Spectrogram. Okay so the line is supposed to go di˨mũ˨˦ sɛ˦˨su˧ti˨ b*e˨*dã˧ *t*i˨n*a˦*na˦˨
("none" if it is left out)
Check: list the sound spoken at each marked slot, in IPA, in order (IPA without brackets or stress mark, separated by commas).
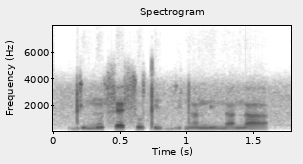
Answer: i˨, n, a˨˦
